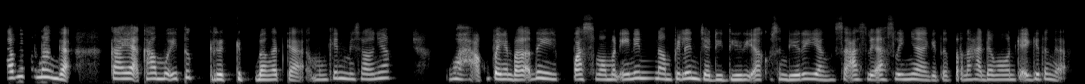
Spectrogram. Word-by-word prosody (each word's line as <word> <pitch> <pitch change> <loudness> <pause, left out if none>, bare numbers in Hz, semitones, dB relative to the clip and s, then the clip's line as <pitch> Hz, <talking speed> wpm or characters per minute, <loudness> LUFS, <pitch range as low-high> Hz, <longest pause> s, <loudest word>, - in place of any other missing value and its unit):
Tapi 305 +5 +3
pernah 340 0 +3
enggak, 270 -7 +5 0.4
kayak 265 -1 +5
kamu 260 -1 +2
itu 270 - -5 0.2
greget 230 +2 +1
banget, 220 +1 +3
Kak? 195 -4 -1
Mungkin 225 +6 -2
misalnya, 250 +4 -2 0.6
wah 260 0 -1
aku - - -5
pengen 240 -4 +4
banget 215 - +4
nih 275 -2 +4 0.2
pas 230 0 +4
momen 225 0 0
ini 260 +4 +1
nampilin 255 +2 +2
jadi 220 -2 0
diri 220 0 +2
aku 220 +1 -5
sendiri 225 +1 +1
yang 210 -4 -1
seasli-aslinya 225 0 -1
gitu 200 0 -6
pernah 220 +1 -4
ada 225 0 -2
momen 220 0 -3
kayak - - 0
gitu 250 - -6
enggak? 190 - -8
230 Hz, 180 wpm, -22 LUFS, 220-260 Hz, 0.6 s, enggak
